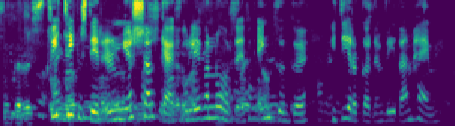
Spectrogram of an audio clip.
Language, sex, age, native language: Icelandic, female, 18-19, Icelandic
